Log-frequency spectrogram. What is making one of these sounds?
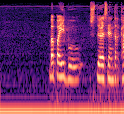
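A woman speaks calmly through a microphone.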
